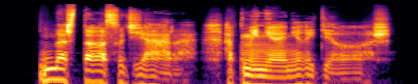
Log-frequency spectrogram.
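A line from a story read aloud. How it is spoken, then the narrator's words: Growled right at the ear. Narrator (Russian): прорычал кто-то над самым ухом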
